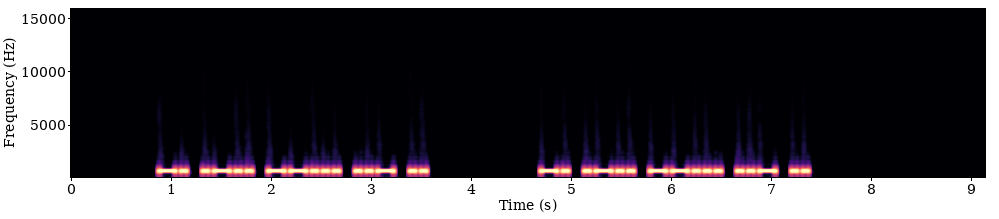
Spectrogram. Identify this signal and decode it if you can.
Morse code, heard as a keyed tone, about 22 wpm, 700 Hz. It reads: NL7UI NL7UI
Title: USA Call Signs - 5 Characters - Repeated 2x - 22wpm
